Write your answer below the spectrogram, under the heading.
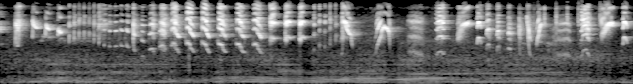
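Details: Long-tailed shrike pouring out a continuous varied chatter of rapid high chirps, trills and squeaky notes with brief gaps, mimicking-style medley over a faint low room hum.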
